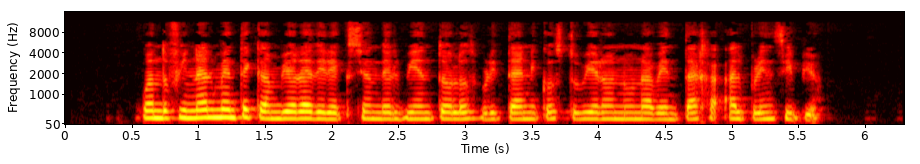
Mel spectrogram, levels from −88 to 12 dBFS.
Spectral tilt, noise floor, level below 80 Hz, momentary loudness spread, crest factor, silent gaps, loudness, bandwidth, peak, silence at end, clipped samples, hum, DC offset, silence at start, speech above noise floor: -5.5 dB/octave; -69 dBFS; -64 dBFS; 11 LU; 16 dB; none; -18 LUFS; 11.5 kHz; -4 dBFS; 0.65 s; under 0.1%; none; under 0.1%; 0.6 s; 51 dB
